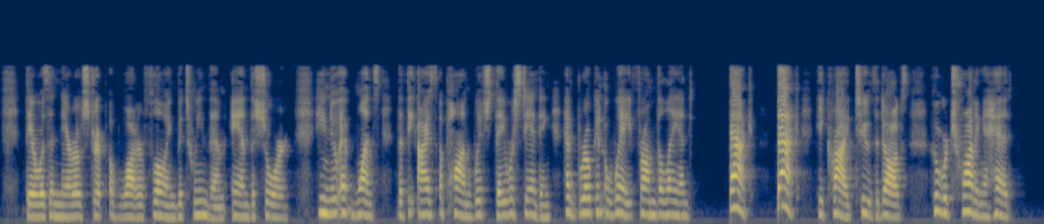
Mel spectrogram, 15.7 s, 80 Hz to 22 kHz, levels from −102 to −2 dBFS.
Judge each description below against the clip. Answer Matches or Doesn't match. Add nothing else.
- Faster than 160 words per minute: Doesn't match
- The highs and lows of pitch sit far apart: Doesn't match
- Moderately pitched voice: Doesn't match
